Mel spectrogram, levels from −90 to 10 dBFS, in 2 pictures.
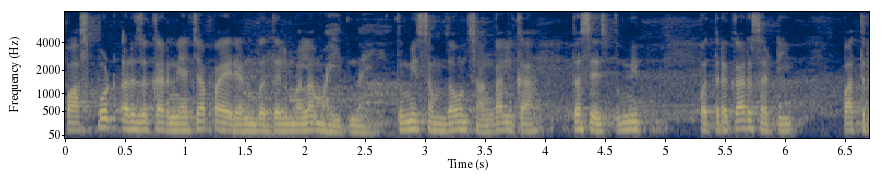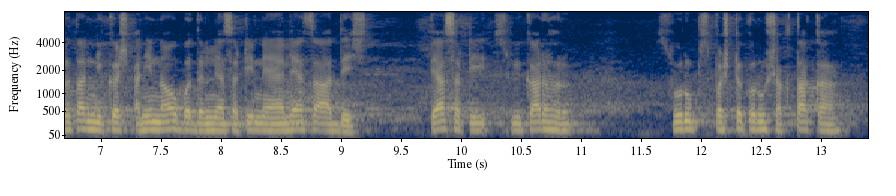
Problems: none marked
